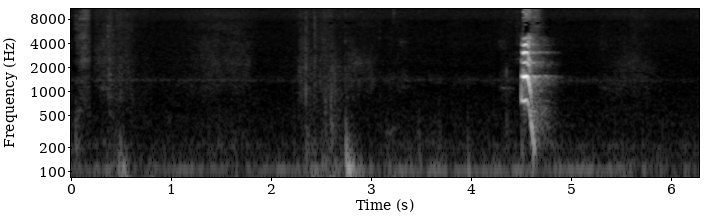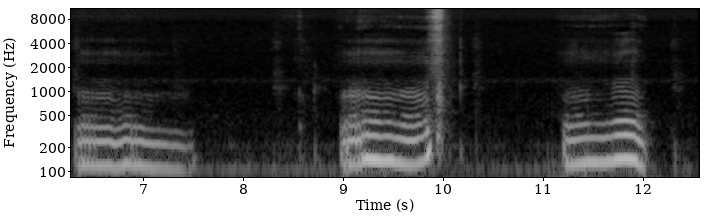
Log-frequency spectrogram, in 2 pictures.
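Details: Toy poodle at home while causing a commotion and getting told off by its sister: one sharp bark, then three drawn-out low rumbling growls of about a second each, with faint scuffles and near-silence between them.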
